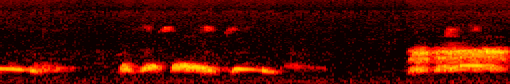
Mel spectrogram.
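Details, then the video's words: Spotted dove lure call meant to attract other doves, heard farther off over steady background hiss: several soft, rounded coos in a loose series, then a louder, rougher doubled note near the end. "Âm thanh chim cu gáy dùng kích bổi hiệu quả"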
